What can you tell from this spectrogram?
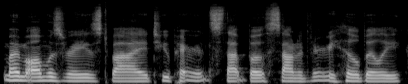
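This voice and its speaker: A woman chatting casually on a podcast, telling animated stories and acting out the people she quotes. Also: low-pitched, unhurried, no room sound, clean studio sound. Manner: animated storyteller, acts out quotes, laughs often. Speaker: podcast co-host. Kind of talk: casual chat.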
